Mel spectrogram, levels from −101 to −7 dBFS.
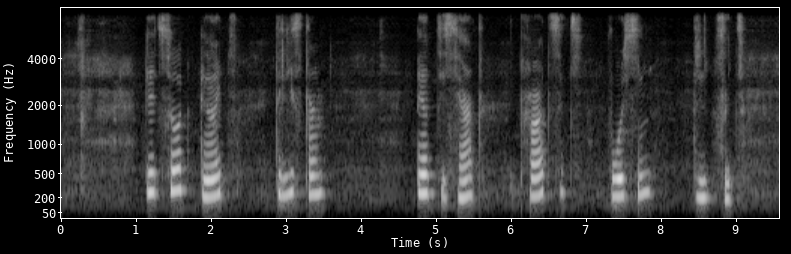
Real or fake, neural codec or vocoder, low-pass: fake; autoencoder, 22.05 kHz, a latent of 192 numbers a frame, VITS, trained on one speaker; 7.2 kHz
